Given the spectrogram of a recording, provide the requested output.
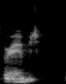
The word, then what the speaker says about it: Scribd: So first of all, no one knows this, but it's pronounced Scribd.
